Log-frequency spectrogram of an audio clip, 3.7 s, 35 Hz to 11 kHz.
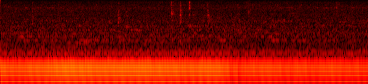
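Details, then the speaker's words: Hemi engine after repair for codes P0520, P1521, P0344, just after replacing the oil pressure sensor: started and idling smooth and steady, even pulse near four a second, no ticking or knocking; normal idle. "to 61 6 to one 6 to1 engine [Music] running this do sound nice"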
